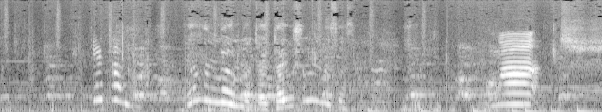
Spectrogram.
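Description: People talking, with music in the background. About five seconds in, a short wavering bleat-like cry.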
